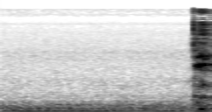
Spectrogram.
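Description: Quiet room tone with a faint steady low hum in a pause between spoken sentences; a man's voice starts again right at the end.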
